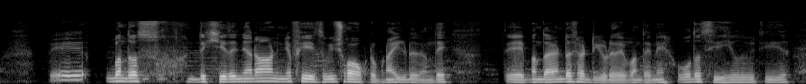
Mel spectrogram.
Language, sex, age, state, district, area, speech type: Dogri, male, 18-30, Jammu and Kashmir, Jammu, rural, spontaneous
